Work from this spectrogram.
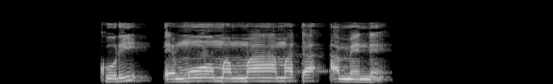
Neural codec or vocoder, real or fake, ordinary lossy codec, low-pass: none; real; AAC, 32 kbps; 7.2 kHz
